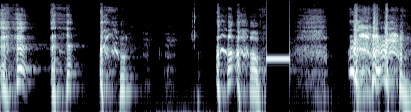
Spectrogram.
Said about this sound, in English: Oh, I actually made myself cough there. Ah, excuse me.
